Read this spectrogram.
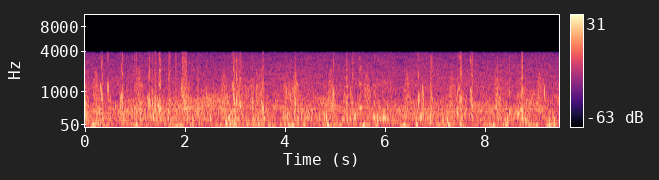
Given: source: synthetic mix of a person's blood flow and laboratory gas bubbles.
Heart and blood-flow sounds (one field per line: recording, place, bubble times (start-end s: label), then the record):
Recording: Doppler ultrasound of blood flow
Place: subclavian vein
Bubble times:
0.00-0.13 s: bubbles
0.27-0.81 s: bubbles
0.97-1.18 s: bubbles
1.22-1.59 s: bubbles
1.64-1.74 s: bubbles
1.90-2.21 s: bubbles
2.25-2.58 s: bubbles
2.76-3.64 s: bubbles
3.92-4.26 s: bubbles
4.29-4.62 s: bubbles
4.65-4.87 s: bubbles
4.90-5.01 s: bubbles
5.11-5.56 s: bubbles
5.67-6.16 s: bubbles
6.50-6.98 s: bubbles
7.37-7.80 s: bubbles
8.17-8.89 s: bubbles
9.15-9.22 s: bubbles
9.27-9.32 s: bubbles
9.47-9.50 s: bubbles
From the record:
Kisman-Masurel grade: 243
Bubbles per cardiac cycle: several, 3 to 8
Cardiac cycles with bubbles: 100%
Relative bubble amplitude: loud (0.450 to 0.775)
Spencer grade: 3 (all of the cardiac periods contain showers or single bubble signals, but not dominating or overriding the cardiac motion signals)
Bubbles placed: anywhere in the cardiac cycle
